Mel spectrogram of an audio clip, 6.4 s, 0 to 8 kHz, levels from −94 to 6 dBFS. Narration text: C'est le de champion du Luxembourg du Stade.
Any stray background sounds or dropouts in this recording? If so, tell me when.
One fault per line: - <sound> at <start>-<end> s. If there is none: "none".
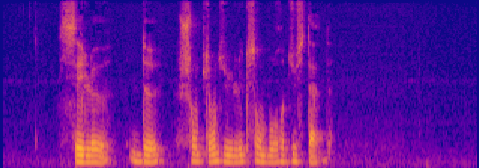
none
